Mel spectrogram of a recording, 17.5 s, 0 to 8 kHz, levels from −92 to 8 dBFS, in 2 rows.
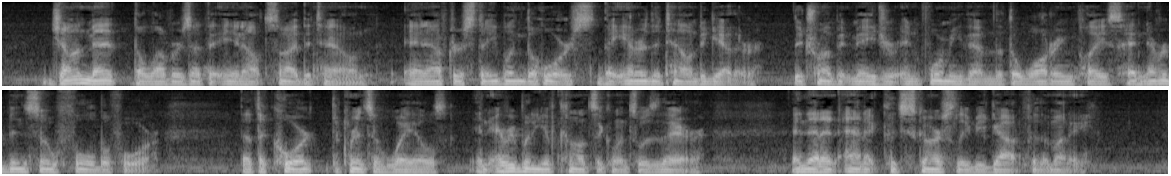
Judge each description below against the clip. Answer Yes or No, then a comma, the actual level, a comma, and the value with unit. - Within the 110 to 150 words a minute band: No, average, 200 wpm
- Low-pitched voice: Yes, very low, 90 Hz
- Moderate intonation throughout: No, narrow, 2.3 semitones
